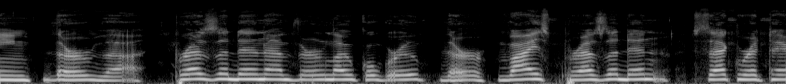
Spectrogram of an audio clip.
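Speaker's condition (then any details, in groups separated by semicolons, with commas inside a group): Cerebral palsy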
